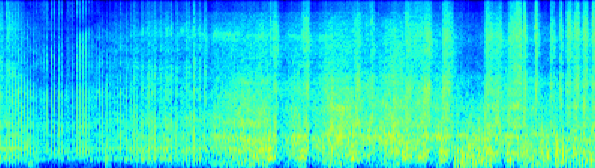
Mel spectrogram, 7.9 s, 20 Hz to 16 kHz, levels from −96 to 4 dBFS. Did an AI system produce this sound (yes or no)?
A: yes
